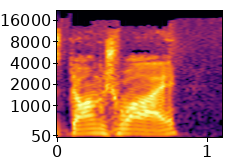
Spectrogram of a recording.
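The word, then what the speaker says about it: Đồng Xoài: The book of the month for May, as you may have noticed on the site, is Dong Zhuai. And that is how to pronounce it. I checked.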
